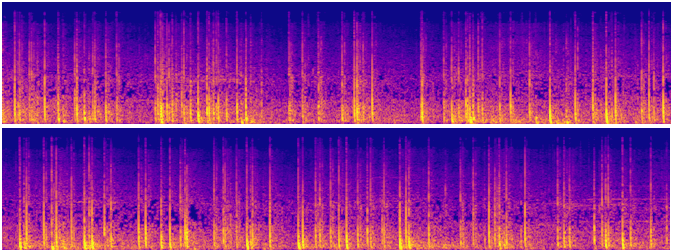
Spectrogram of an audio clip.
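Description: Fireworks and firecrackers going off in rapid succession: a dense, unbroken run of sharp bangs and crackles, several a second.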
